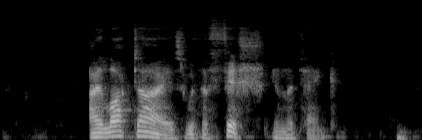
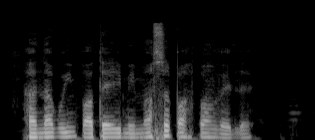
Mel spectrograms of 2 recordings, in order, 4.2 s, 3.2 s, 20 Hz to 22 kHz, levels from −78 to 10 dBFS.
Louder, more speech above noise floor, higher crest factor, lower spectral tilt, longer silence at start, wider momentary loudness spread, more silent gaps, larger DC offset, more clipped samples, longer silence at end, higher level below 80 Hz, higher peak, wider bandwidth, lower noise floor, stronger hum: about the same, -21 LUFS vs -22 LUFS; first, 48 dB vs 44 dB; about the same, 20 dB vs 20 dB; second, -6 dB/octave vs -8 dB/octave; first, 0.9 s vs 0.25 s; first, 21 LU vs 10 LU; neither; neither; neither; second, 0.15 s vs 0.65 s; about the same, -48 dBFS vs -44 dBFS; about the same, -2 dBFS vs -2 dBFS; about the same, 11.5 kHz vs 11.5 kHz; first, -70 dBFS vs -65 dBFS; neither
